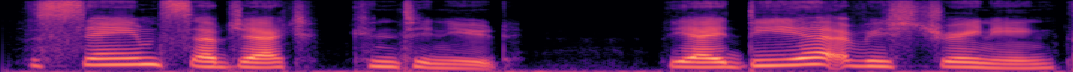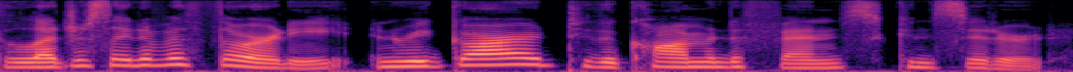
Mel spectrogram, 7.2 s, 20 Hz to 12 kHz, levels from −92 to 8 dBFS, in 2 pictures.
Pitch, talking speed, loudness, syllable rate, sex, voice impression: 200 Hz, 150 wpm, -19 LUFS, 1.6 syllables/s, female, feminine, slightly young, slightly fluent, slightly intellectual, slightly unique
